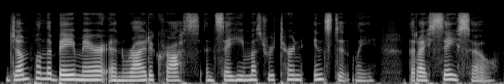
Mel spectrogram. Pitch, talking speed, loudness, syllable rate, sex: 200 Hz, 200 wpm, -19 LUFS, 5.0 syllables/s, female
